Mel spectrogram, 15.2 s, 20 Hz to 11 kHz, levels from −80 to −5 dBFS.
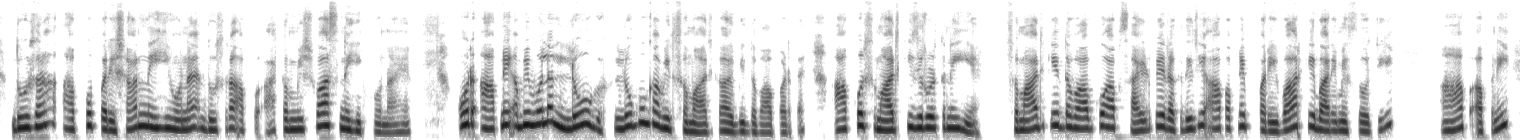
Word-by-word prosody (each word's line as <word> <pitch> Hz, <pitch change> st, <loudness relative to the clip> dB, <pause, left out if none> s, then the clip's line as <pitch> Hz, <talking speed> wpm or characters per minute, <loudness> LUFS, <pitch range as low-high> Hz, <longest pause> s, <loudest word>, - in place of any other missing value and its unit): दूसरा 230 Hz, +5 st, +4 dB, 0.2 s
आपको 200 Hz, +7 st, -1 dB
परेशान 195 Hz, +4 st, 0 dB
नहीं 225 Hz, -4 st, +4 dB
होना 195 Hz, 0 st, +2 dB
है, 225 Hz, -1 st, -3 dB
दूसरा 190 Hz, +3 st, -2 dB
आपको 185 Hz, -4 st, -10 dB
आत्मविश्वास 195 Hz, +9 st, 0 dB
नहीं 190 Hz, -5 st, +2 dB
खोना 140 Hz, -2 st, -6 dB
है 150 Hz, +2 st, -9 dB, 0.5 s
और 290 Hz, +2 st, +5 dB
आपने 215 Hz, +7 st, +1 dB
अभी 275 Hz, -, +6 dB
बोला 305 Hz, +5 st, +5 dB
लोग 240 Hz, -, +4 dB
लोगों 255 Hz, +9 st, +3 dB
का 280 Hz, -2 st, +2 dB
भी, 215 Hz, -3 st, +3 dB
समाज 155 Hz, -6 st, -3 dB
का 170 Hz, 0 st, -2 dB
भी 160 Hz, +2 st, -3 dB
दबाव 145 Hz, -2 st, -7 dB
पड़ता 145 Hz, +5 st, -11 dB
है। 190 Hz, -, -14 dB, 0.4 s
आपको 205 Hz, +7 st, +2 dB
समाज 185 Hz, -7 st, +1 dB
की 245 Hz, -, +1 dB
ज़रूरत 225 Hz, 0 st, +2 dB
नहीं 215 Hz, -8 st, +1 dB
है, 140 Hz, -, -10 dB, 0.3 s
समाज 190 Hz, +5 st, +1 dB
के 275 Hz, 0 st, +1 dB
दबाव 220 Hz, -4 st, +1 dB
को 260 Hz, -, +2 dB
आप 230 Hz, -1 st, +1 dB
साइड 175 Hz, +3 st, -4 dB
पे 250 Hz, -1 st, +2 dB
रख 190 Hz, -4 st, -2 dB
दीजिए, 205 Hz, +8 st, 0 dB
आप 210 Hz, -1 st, -6 dB
अपने 235 Hz, +4 st, -3 dB
परिवार 185 Hz, +7 st, 0 dB
के 245 Hz, -, +2 dB
बारे 180 Hz, -5 st, +1 dB
में 175 Hz, -1 st, 0 dB
सोचिए, 170 Hz, -, -6 dB, 0.5 s
आप 195 Hz, +6 st, -2 dB
अपने 180 Hz, -, -1 dB
205 Hz, 195 wpm, -22 LUFS, 180-240 Hz, 0.5 s, अभी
